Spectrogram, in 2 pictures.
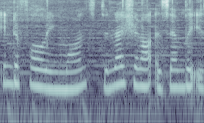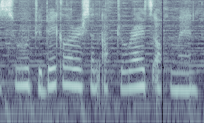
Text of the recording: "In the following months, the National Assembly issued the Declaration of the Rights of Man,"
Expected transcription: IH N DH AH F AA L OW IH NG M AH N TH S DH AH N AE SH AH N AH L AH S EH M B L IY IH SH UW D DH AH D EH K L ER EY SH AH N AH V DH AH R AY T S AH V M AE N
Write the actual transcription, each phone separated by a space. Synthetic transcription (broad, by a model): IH N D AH F AA L OW IH NG M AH N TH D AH N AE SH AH N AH L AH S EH M B L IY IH S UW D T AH D EH K L ER EY SH AH N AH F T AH R AY T S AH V M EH N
